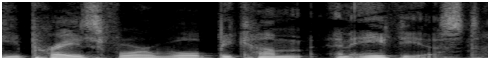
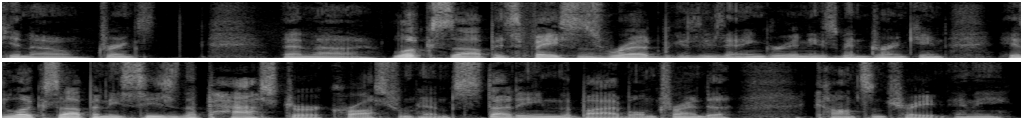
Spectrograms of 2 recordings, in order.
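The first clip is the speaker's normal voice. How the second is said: ordinary talk, nothing marked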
